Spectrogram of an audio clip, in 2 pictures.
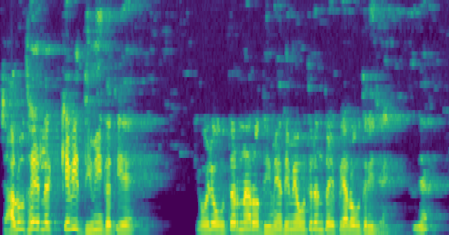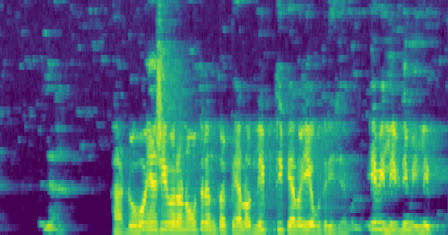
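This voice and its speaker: Male swami, high voice, questions and chants with a temple congregation; dull lo-fi recording with long hall echo. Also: steady tone, a little fast. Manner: questions the audience and leads call-and-response chanting. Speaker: swami preacher. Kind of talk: religious discourse to a live congregation.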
